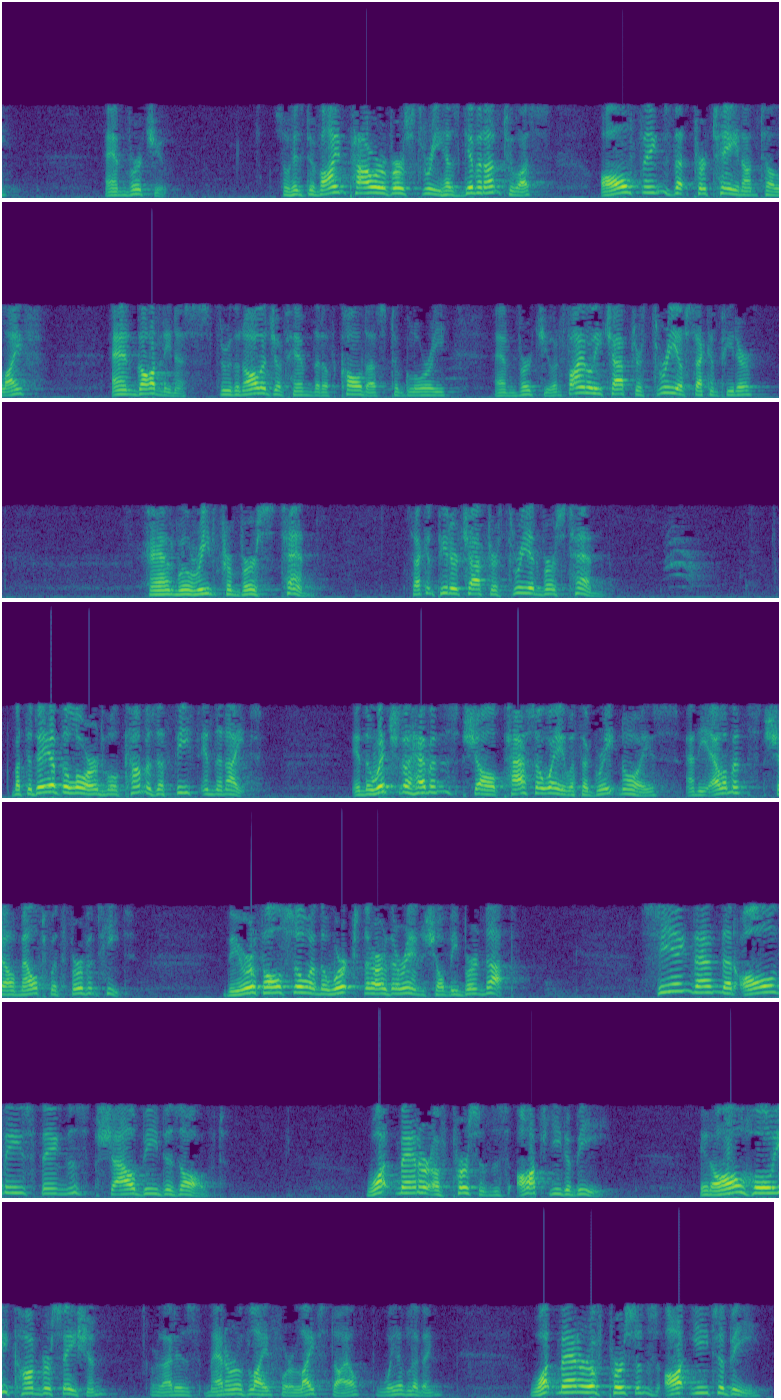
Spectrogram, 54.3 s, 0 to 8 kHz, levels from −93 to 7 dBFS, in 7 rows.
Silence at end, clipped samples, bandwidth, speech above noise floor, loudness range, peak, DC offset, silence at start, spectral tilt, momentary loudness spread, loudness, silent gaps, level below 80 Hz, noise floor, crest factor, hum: 0.15 s; under 0.1%; 4 kHz; 41 dB; 6 LU; 0 dBFS; under 0.1%; 0 s; -10 dB/octave; 16 LU; -16 LUFS; none; -56 dBFS; -57 dBFS; 18 dB; none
